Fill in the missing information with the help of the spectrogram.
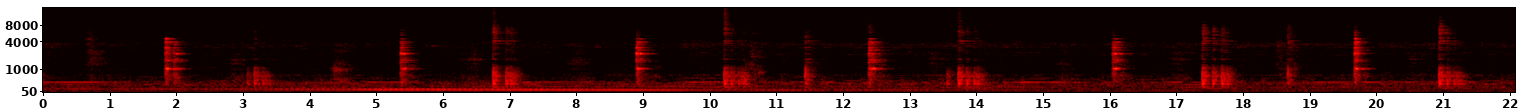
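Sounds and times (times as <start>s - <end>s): kettlebells clinking together: 1.8s - 2.3s, 5.3s - 5.8s, 8.8s - 9.3s, 12.3s - 12.8s, 16.0s - 16.5s, 19.6s - 20.1s.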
